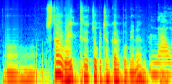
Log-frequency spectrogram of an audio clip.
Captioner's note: speaking korean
